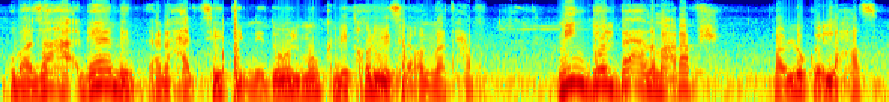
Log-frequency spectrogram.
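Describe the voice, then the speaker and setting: Egyptian guy telling what he saw, super quick, gets loud and emphatic, cars going by in the background. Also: fairly high pitch, background noise. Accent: Egyptian Arabic. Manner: animated, emphatic, acts out his own shouts. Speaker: eyewitness storyteller. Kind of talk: casual personal storytelling.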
